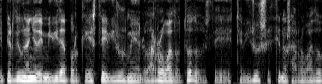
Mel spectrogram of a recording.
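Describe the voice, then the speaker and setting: A somewhat breathy man with a dark, mellow tone at a very fast pace, in dry, close sound with no echo. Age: 60s. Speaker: physician and health education professor. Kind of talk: interview. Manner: animated.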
